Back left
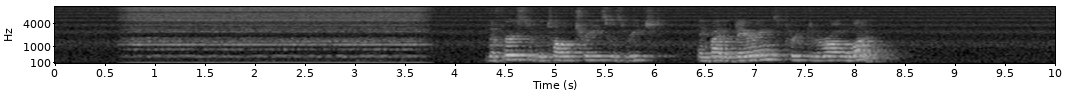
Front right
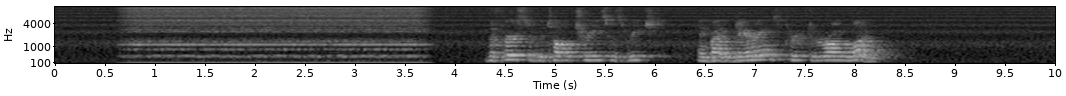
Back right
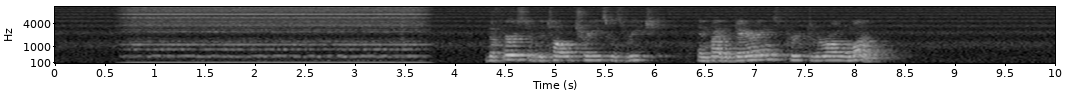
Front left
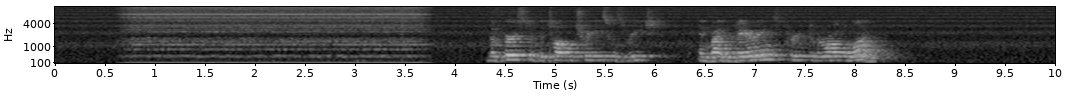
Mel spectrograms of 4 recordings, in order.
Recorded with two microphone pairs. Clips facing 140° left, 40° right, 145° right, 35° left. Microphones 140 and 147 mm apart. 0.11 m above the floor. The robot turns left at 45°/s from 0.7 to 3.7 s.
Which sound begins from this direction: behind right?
A woman speaking, at 4.3 s.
